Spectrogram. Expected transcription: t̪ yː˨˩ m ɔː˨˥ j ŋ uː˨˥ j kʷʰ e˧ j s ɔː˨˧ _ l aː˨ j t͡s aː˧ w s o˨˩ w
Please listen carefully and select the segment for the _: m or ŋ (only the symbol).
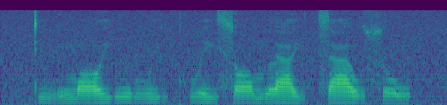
m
